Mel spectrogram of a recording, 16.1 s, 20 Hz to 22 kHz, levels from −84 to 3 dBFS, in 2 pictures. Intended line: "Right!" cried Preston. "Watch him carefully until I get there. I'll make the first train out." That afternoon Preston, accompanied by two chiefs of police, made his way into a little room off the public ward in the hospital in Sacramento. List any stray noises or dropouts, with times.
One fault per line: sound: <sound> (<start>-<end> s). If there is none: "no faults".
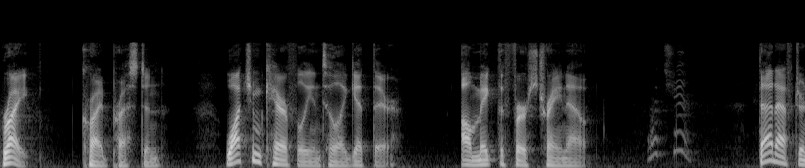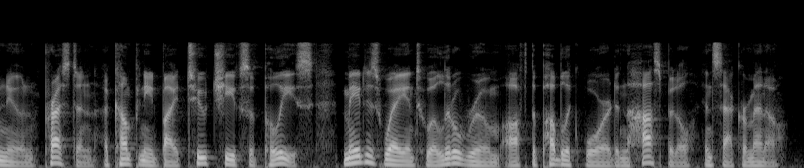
sound: sniff (6.5-7.0 s)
